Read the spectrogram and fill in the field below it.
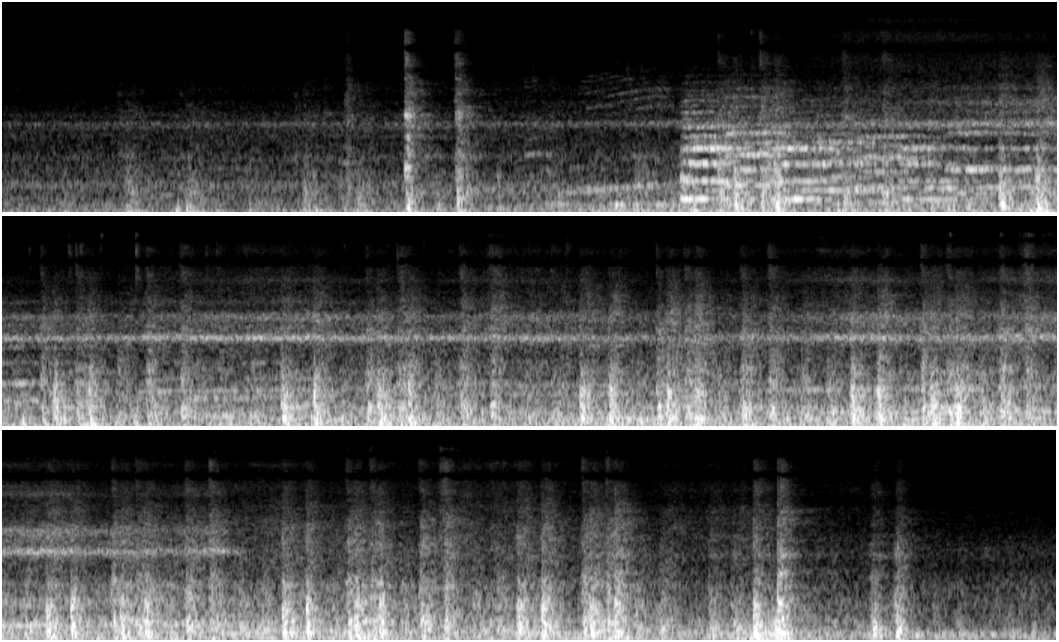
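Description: A train rolls past close by, its wheels clacking rhythmically over the rail joints.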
